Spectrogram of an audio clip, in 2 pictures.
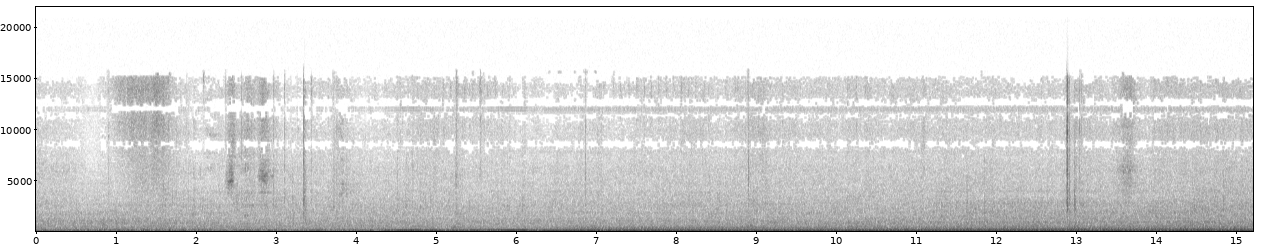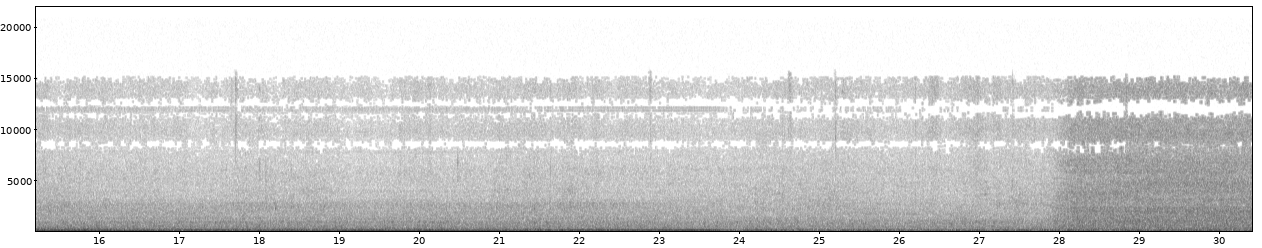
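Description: Car engine droning with the defroster fan blowing and tyres on a wet road, heard from inside the cabin. The engine note grows louder about five seconds in, with a steady pitched hum from about six to seventeen seconds in, and drops back about twenty-four seconds in.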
